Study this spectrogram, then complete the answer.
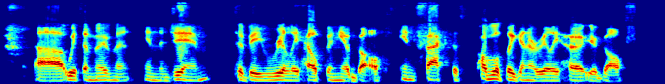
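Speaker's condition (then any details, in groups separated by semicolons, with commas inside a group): No condition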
